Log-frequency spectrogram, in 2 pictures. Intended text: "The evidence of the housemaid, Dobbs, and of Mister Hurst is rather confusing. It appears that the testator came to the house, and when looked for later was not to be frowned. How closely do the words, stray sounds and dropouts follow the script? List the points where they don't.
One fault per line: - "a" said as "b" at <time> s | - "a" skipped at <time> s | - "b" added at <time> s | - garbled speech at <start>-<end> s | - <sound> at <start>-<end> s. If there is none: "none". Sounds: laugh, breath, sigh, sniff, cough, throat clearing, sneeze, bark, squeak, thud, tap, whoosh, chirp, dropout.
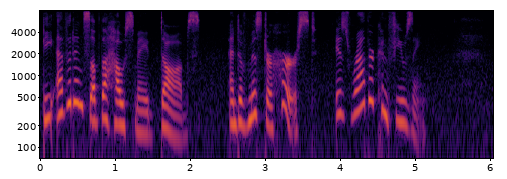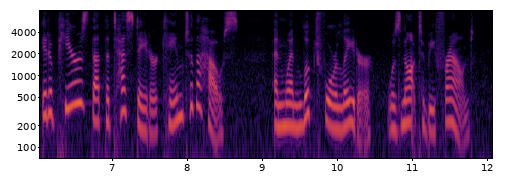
none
